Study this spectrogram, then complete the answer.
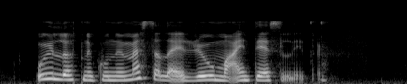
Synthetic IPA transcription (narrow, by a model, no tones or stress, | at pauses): ujlœht̪nɪkʰʊnːmɛst̪ala̰jɹuwma̰ʔa̰jnt̪eːsɪlḭːt̪ʊɹ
